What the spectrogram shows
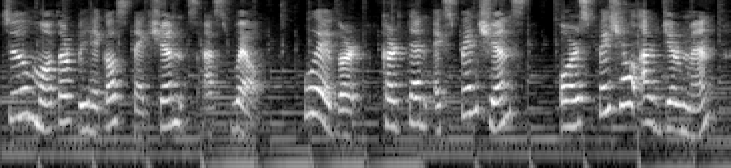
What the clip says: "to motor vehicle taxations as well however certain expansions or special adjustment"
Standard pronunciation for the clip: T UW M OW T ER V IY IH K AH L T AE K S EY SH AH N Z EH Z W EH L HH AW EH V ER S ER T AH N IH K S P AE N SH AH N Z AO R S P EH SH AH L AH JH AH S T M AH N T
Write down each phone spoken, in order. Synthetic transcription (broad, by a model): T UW M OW T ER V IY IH K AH L S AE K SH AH N S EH S W EH L HH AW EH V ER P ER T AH N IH K S P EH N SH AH N S AO R S P EH SH AH L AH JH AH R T M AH N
